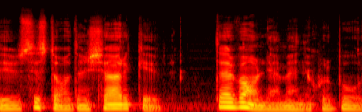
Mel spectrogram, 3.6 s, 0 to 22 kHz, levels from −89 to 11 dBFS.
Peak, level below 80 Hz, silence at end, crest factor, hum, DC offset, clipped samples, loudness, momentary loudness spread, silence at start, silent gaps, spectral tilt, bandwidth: -8 dBFS; -40 dBFS; 0 s; 18 dB; none; under 0.1%; under 0.1%; -27 LUFS; 13 LU; 0 s; none; -6 dB/octave; 13 kHz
